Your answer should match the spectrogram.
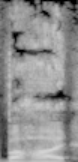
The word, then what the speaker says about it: Baha'i: and I looked it up, I am pronouncing it correctly, I believe, Baha'i.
